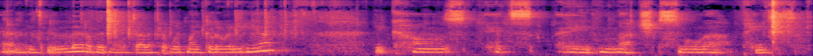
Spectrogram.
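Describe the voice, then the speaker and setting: Slow, soft-spoken woman crafting. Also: fairly low pitch, noisy background. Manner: chatty, apologetic, drifts into half-whispers. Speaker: craft tutorial host. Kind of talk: casual crafting tutorial. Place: home craft desk. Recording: roomy, mic set far off, kitchen clatter behind.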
